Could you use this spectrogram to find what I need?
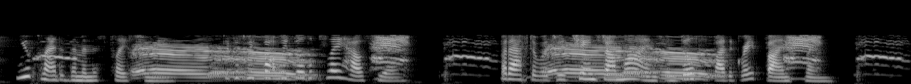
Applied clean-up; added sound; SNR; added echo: classical method log-MMSE.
